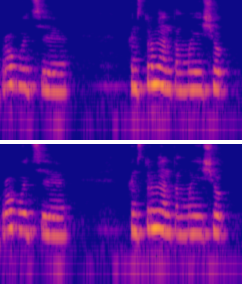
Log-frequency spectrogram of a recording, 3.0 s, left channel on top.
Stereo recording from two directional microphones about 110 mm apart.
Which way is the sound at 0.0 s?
30° left (ahead or behind).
